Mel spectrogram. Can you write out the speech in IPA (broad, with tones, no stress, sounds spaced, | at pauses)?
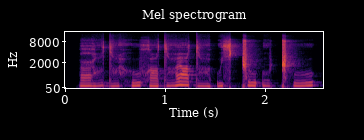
ʕ ɔ̤˩˧˩ dˤ o̤˩˧ h u˩˧˩ x o˩ tˤ ṳ˨˥ j ɨ˦ dˤ o̤˩ ʔ ṳ˨˥ sʲ ǁ u˨˥ ʔ o̤˨˥ ǁʰ u˨˥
